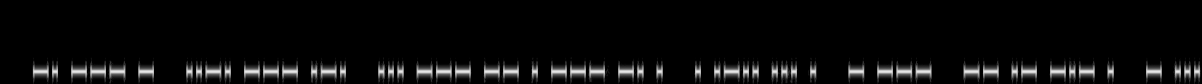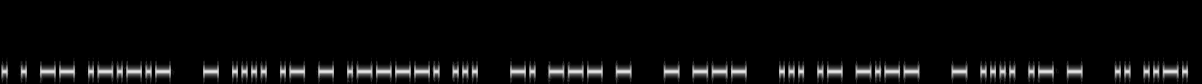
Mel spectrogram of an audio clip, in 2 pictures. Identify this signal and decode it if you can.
Morse code, heard as a keyed tone, about 25 wpm, 600 Hz. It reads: NOT FOR SOMEONE ELSE TO MAKE THEM. THAT'S NOT TO SAY THAT IF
